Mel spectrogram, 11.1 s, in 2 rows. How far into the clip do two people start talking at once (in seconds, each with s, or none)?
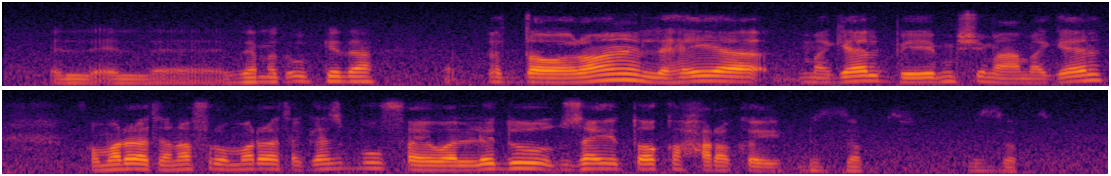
none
